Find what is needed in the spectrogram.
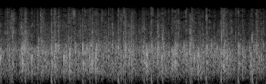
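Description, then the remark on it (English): A church audience applauds steadily and vigorously, dense overlapping claps forming a sustained, fairly loud roar of clapping with no voices standing out. “I think you can clap better than that.”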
